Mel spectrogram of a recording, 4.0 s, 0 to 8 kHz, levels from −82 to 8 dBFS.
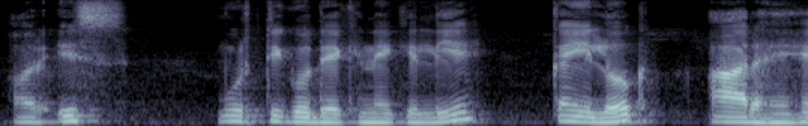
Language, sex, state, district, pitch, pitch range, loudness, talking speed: Hindi, male, Uttar Pradesh, Ghazipur, 115 Hz, 105-130 Hz, -20 LUFS, 180 wpm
